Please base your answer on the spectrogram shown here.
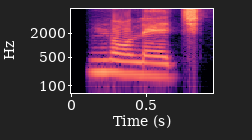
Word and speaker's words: knowledge: Knock, KNOCK, knock, knock में भी एन से आगे के है तो नॉलेज, KNOWLEDGE, नॉलेज, नॉलेज ने भी एन से आगे के है तो के साइलेंट होगा।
